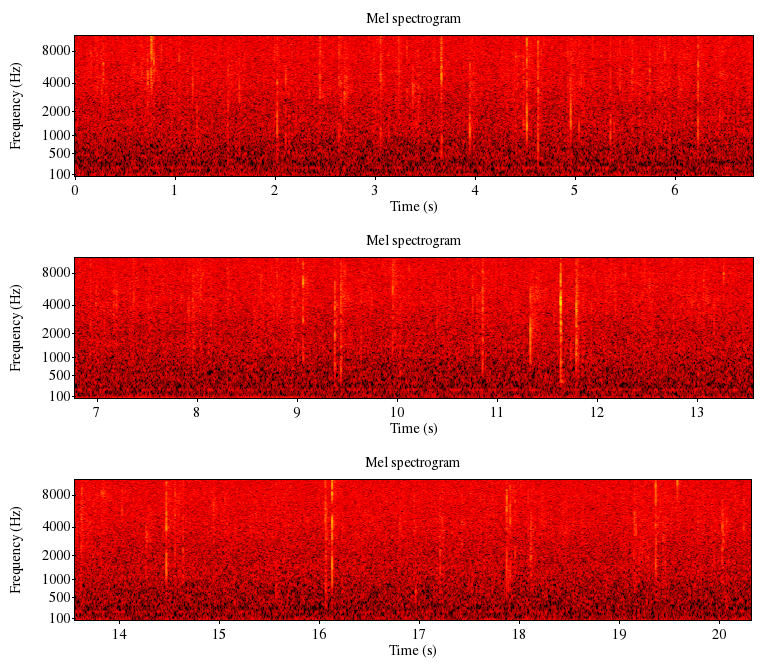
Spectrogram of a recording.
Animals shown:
forest ambience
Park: Acadia National Park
